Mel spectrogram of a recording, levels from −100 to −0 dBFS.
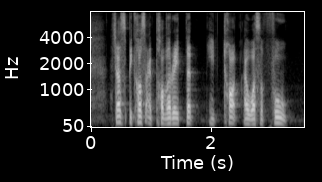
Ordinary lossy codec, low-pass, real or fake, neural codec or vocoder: none; none; real; none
